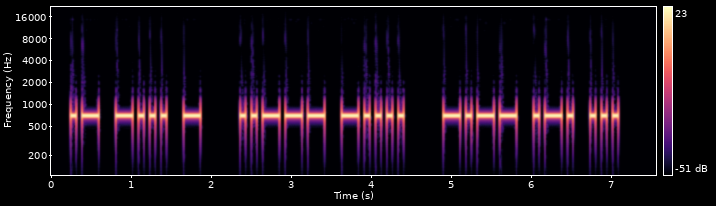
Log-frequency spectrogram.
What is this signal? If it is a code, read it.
Morse code, heard as a keyed tone, about 17 wpm, 700 Hz. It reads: ABT 26 YRS
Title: Practice QSO - Exchange 3 - More Info - 17wpm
